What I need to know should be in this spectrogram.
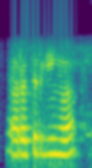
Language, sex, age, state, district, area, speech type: Tamil, female, 18-30, Tamil Nadu, Nagapattinam, rural, conversation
